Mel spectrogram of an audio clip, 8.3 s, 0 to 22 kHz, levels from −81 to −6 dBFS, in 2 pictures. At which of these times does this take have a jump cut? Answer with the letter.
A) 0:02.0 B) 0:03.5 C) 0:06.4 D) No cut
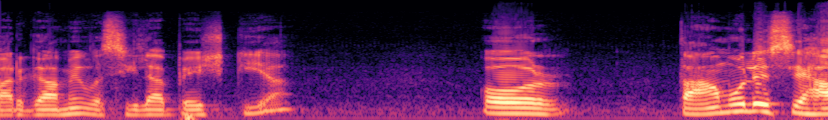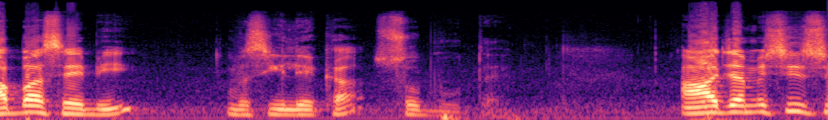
D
